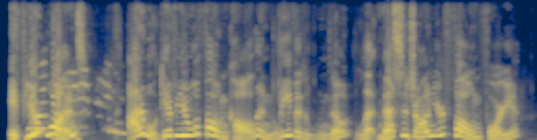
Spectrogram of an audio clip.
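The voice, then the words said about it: Mickey Mouse cartoon voice. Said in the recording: “So you want me to do my Mickey Mouse voice? ... That's so good.”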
